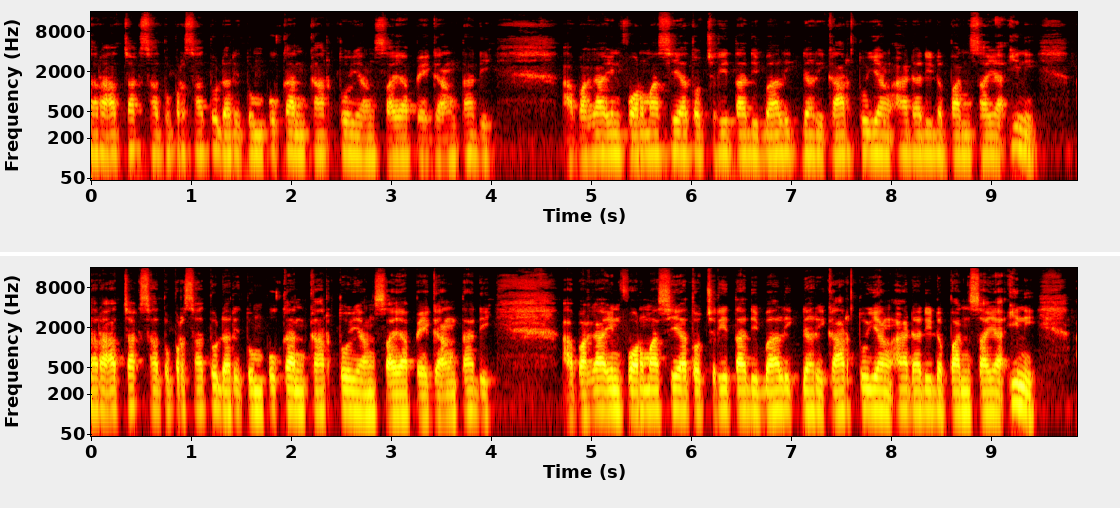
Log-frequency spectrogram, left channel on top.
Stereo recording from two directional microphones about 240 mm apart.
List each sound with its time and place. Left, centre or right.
0.0 s speech: right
